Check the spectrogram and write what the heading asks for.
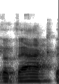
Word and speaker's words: Vivek: My name is Vivek. That's the correct way to pronounce it. People say Vivek. They say other things.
